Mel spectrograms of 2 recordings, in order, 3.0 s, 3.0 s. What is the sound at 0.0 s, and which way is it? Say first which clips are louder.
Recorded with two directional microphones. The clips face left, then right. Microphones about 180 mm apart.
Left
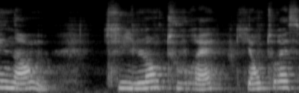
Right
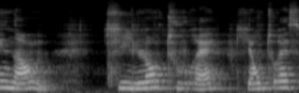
A woman's voice: left 3 dB; 30° left (ahead or behind).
